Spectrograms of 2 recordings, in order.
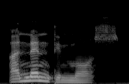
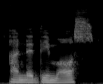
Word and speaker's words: ανέντιμος: Dishonest, we have anendimos. Anendimos. Ανέντιμος. So again, anendimos, that's spelled with a T. We have NT there. giving us an ND or D sound, anendimos, anedimos.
